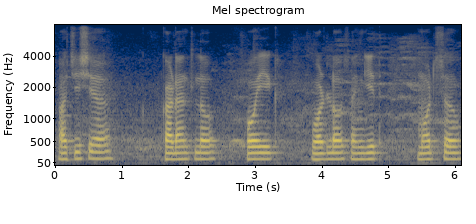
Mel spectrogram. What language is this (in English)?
Konkani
